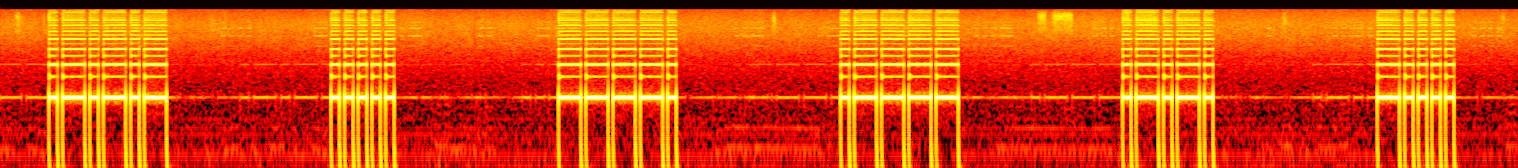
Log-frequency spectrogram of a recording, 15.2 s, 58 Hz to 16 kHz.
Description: Morse code, heard as a keyed tone, about 18 wpm, 620 Hz. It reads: . 5 9 1 <AR> 6
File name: ham radio / CodeQuick / Code Quick 09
